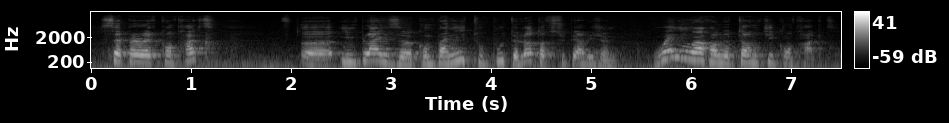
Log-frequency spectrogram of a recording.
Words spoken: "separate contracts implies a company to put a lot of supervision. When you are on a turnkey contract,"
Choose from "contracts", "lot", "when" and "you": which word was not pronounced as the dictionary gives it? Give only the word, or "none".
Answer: contracts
